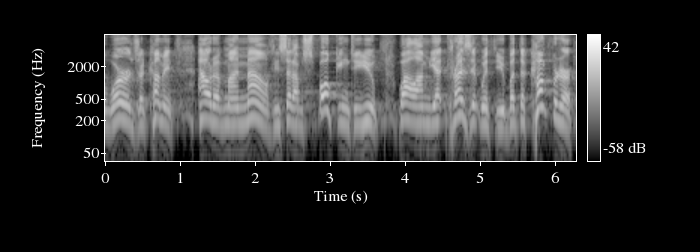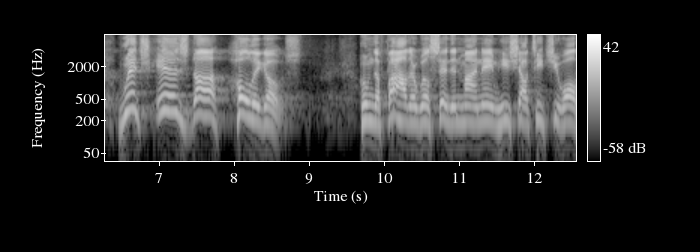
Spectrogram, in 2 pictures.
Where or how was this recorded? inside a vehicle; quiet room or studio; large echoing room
large echoing room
